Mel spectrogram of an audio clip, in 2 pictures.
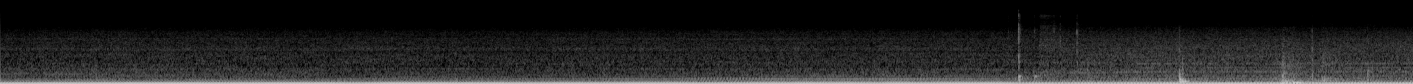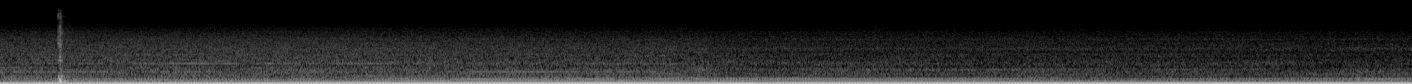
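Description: A Honda S2000's inline-four engine idling steadily, with a low, even hum. A few sharp clicks and knocks come through around the middle.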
